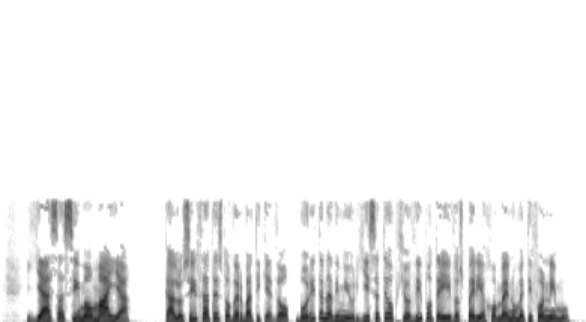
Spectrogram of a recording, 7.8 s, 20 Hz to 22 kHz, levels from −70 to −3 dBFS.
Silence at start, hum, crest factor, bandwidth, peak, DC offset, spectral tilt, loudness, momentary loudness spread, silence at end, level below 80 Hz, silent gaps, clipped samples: 0.35 s; none; 18 dB; 8.8 kHz; 0 dBFS; under 0.1%; -4.5 dB/octave; -18 LUFS; 7 LU; 0.25 s; -48 dBFS; none; under 0.1%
